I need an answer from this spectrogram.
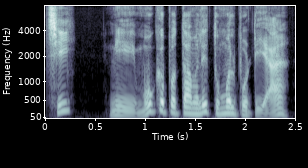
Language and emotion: Tamil, disgusted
